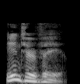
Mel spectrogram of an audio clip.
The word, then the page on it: intervale: British English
